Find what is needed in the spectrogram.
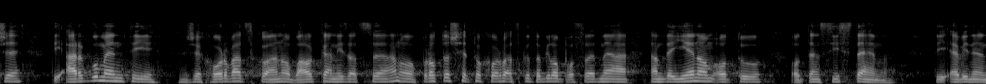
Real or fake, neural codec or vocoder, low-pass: fake; codec, 16 kHz, 4.8 kbps, FACodec; 7.2 kHz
